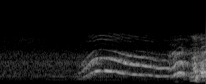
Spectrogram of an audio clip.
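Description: A person imitating a cat's meow: one long call that rises and then falls in pitch, followed by a short second rise near the end.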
